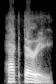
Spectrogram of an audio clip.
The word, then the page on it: hackberry: American English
